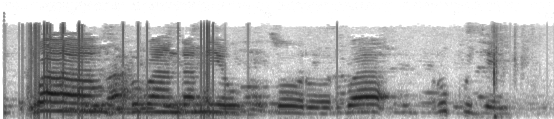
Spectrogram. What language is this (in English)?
Kinyarwanda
